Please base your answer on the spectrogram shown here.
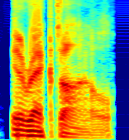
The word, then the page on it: erectile: British English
